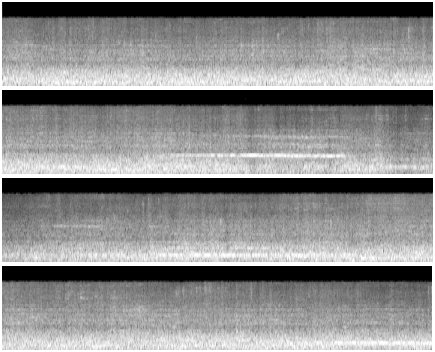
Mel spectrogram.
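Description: Empty coal cars of a CSX freight train rolling past close by: a steady rumble and clatter of wheels over the rail. Thin squealing tones from the wheel flanges on the curve come and go, a higher one about six seconds in.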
